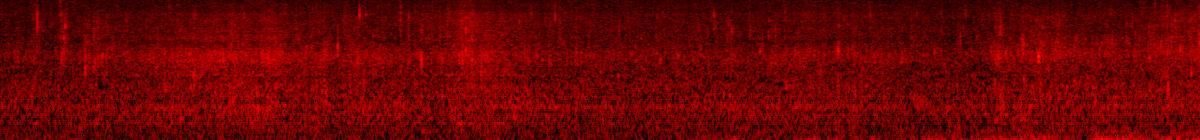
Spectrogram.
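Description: Very faint lake ambience: gentle water lapping with small scattered splashes over a low wind rumble, growing slightly louder near the end.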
